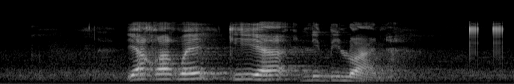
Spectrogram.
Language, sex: Northern Sotho, female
